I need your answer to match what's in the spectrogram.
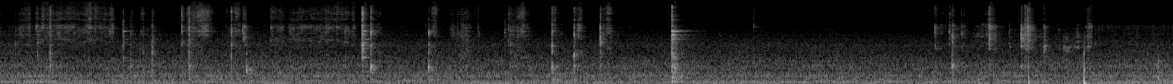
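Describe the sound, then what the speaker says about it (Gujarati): Metal utensils clink and scrape against a pan in scattered bursts over a steady low sizzle of crushed ingredients sautéing for masoor dal tadka, close by, with no one talking. "બે મિનિટ આને સાતળશું।"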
